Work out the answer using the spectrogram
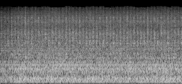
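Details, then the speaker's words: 1986 Jeep XJ 2.5L at idle after fixing the improperly set-up crankcase ventilation with an orifice: steady, even, smooth hum with no misses; idles much smoother, coolant 203, long-term fuel trim still high, expected to drop. "one thing I could tell right now is the engines idling a lot smoother a lot"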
